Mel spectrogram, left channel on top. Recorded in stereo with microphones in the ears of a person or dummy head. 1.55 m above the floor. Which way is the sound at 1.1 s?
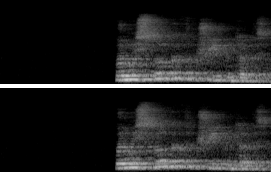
Centre (ahead or behind).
